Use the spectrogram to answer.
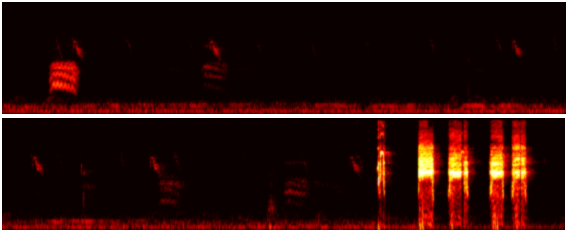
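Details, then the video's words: Black francolin call bursting in near the end: one sharp note, then four loud, rasping notes in rapid sequence, after a long quiet stretch of faint, distant bird chirps. "کالا تیتر کی مکس آوازیں کالا تیتر کی بولیاں ہیں"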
